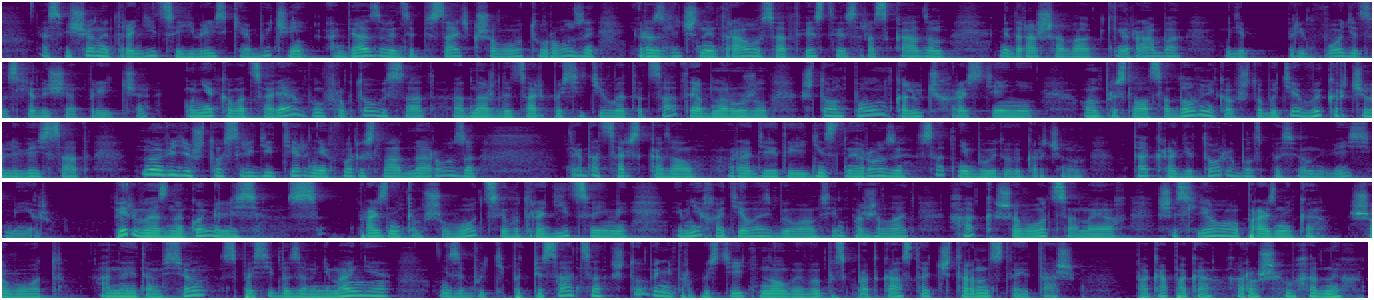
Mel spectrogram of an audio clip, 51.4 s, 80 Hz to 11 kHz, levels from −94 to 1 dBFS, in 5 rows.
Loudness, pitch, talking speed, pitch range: -42 LUFS, 145 Hz, 135 wpm, 140-165 Hz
